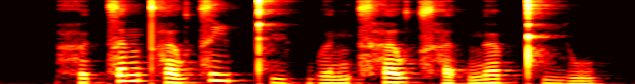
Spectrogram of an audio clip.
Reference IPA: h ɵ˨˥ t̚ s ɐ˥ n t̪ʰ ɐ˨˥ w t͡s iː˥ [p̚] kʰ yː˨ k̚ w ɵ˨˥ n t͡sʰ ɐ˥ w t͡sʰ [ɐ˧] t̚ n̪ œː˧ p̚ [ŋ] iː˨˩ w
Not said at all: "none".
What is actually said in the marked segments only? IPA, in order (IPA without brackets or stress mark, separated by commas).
p̚, ɐ˨, kʰ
